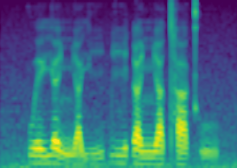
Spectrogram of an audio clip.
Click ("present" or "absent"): absent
